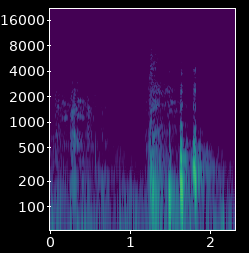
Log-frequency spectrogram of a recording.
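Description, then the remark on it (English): An audience member lets out a single abrupt sneeze against a quiet background murmur, followed by a few short, breathy bursts that sound like coughs or stifled laughs. “Sneezing audience member.”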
